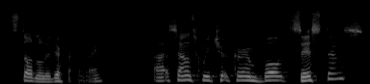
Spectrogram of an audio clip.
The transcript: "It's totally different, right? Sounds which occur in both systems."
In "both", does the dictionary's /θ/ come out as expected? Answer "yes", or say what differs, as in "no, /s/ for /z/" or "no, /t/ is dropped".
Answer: yes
